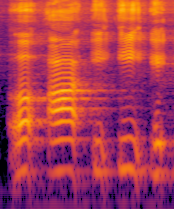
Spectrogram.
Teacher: ओठों की स्थिति के आधार पर अवृत्तमुखी, वृत्तमुखी, अवृत्तमुखी, वृत्तमुखी, नाम से ही स्पष्ट हो रहा है। ओठों की स्थिति वृत्तमुखी या गोलाकार नहीं होते हैं, वहाँ पर अवृत्तमुखी होता है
